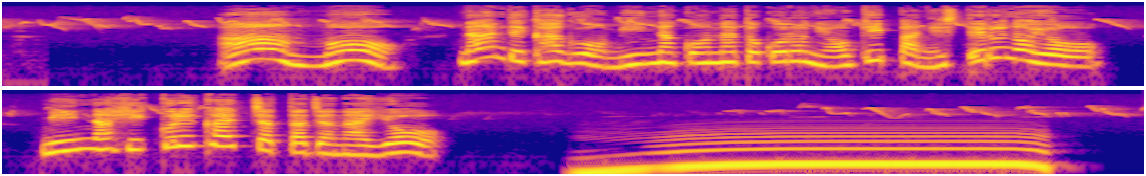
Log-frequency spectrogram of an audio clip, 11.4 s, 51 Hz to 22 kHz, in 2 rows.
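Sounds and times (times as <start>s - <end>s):
speech: 1.1s - 8.0s
ox mooing: 8.5s - 11.1s.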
